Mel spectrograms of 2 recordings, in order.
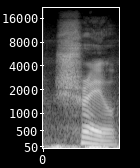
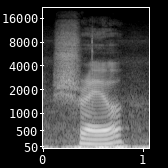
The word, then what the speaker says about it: শ্রেয়: কেমন হবে ভাবান এরপরে শ্রেয় শ্রেয় হ্যাঁ তালব্য স আছে বিধায় সেজন্য হচ্ছে শ্রেয় উচ্চারণ করলাম শ্রেয় ভোক্তুং এখানে আমরা যেটা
